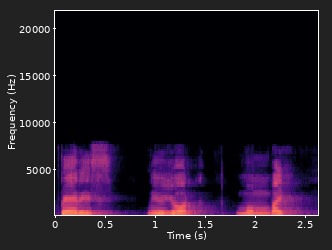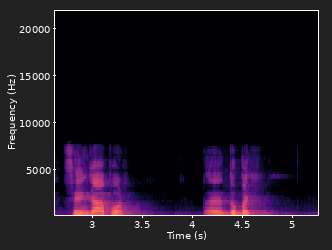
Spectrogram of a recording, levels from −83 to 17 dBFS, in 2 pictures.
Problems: none marked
